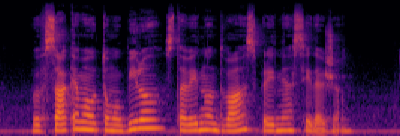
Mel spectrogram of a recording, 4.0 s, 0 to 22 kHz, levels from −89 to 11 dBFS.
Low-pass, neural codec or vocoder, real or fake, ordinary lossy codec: 19.8 kHz; none; real; none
